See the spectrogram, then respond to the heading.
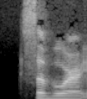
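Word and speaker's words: Saveur: This one just happened to be from, I never know how to say this. Is it Savour magazine? – Savour. Yeah.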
